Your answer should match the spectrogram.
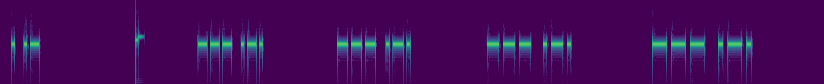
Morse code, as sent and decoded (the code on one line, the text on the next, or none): . .- / --- .-. / --- .-. / --- .-. / --- .-.
EA OR OR OR OR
